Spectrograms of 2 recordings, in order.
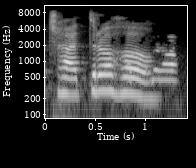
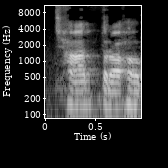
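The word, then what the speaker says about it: ছাত্রাঃ: কি হবে স্যার ছাত্রহ ছাত্রহ পড়লে কিন্তু হবে না ছাত্রাহা ঠিক আছেছাত্র হ নয় ছাত্রা হা যেখানে আকার আছে সেখানে হ আকার উচ্চারণ করতে হবে বিসর্গের ছাত্রাহা যেখানে অকার আছে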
